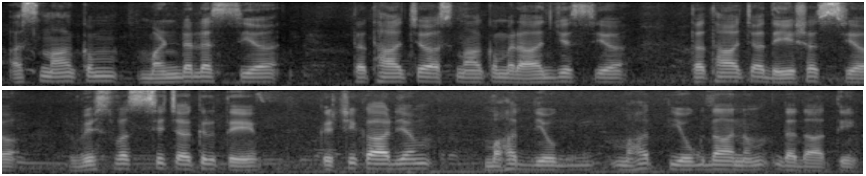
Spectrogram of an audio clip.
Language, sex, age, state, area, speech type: Sanskrit, male, 18-30, Uttarakhand, urban, spontaneous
